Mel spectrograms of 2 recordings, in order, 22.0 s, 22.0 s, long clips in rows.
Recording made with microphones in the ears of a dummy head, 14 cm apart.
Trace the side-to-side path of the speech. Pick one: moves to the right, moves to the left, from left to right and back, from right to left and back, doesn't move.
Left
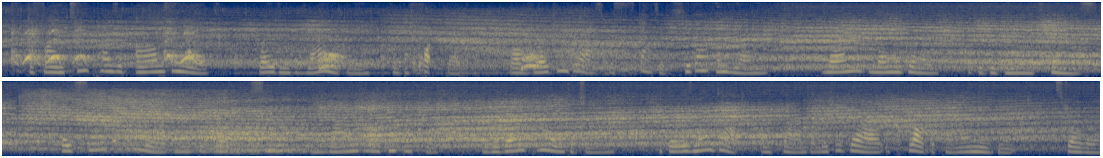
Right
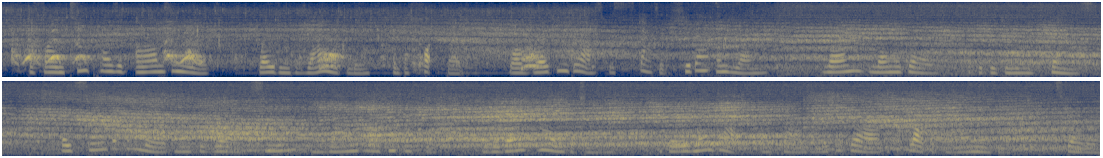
doesn't move.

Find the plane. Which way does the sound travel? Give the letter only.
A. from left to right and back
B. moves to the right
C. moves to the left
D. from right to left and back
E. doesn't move
B.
